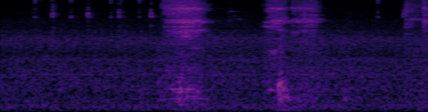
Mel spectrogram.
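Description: Faint computer-mouse clicks, several in quick succession and one more later, as a button is clicked repeatedly. There is a short breathy puff about a second in.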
